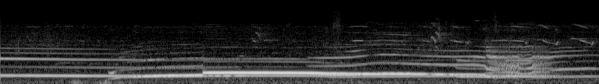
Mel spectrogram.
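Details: Grey wolves howling at Artis Zoo on 10 November 2013, captive pack, calling to communicate location to pack members and ward off rival packs; long, steady, tonal howls with overlapping voices stepping between pitches, recorded on a phone.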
